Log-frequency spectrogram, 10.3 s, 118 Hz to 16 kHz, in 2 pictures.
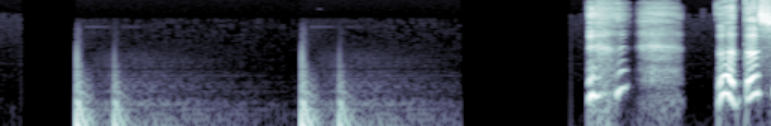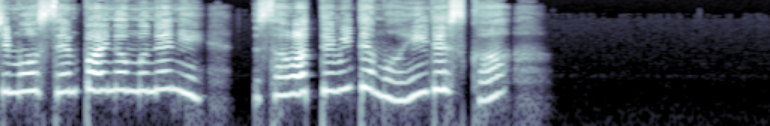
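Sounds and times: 
heartbeat pounding: 0.5 - 1.2, 2.0 - 2.7
breathy gasp: 4.2 - 4.6
speech: 4.9 - 8.7.

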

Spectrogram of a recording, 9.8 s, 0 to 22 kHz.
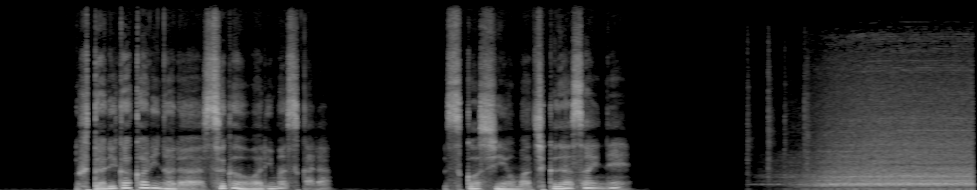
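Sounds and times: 
speech: 0.8 - 3.4, 4.5 - 6.4
hair dryer blowing warm air drying a customer's hair: 7.9 - 9.7.

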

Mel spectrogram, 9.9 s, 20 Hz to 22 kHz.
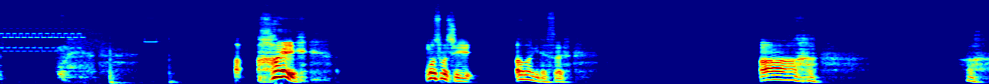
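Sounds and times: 
telephone ringing with bright buzzing electronic tone: 0.0 - 1.1
short telephone beeps as call is picked up: 0.0 - 1.7
speech: 2.7 - 3.3, 4.3 - 5.9, 7.6 - 8.4, 9.7 - 9.8.

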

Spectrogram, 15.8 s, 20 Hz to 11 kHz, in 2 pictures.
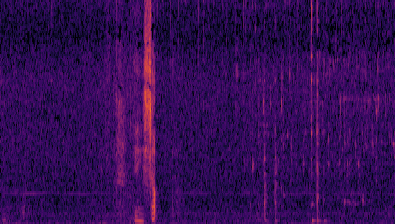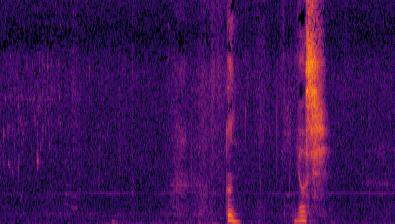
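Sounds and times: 
low hum: 0.0 - 15.8
speech: 2.7 - 3.2, 12.4 - 12.8, 13.8 - 14.4
sake poured into a glass for a New Year toast: 4.7 - 9.2.

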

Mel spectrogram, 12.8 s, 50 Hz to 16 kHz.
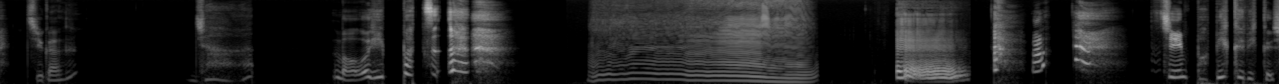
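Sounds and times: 
speech: 0.3 - 0.9, 1.9 - 2.6, 3.3 - 5.0, 5.9 - 8.2, 11.7 - 12.7
fart: 5.9 - 8.2, 9.0 - 9.7.

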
